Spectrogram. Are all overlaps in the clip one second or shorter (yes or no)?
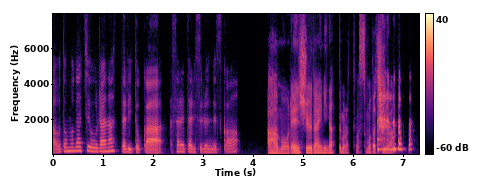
yes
